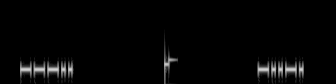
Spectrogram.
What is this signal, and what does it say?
Morse code, heard as a keyed tone, about 36 wpm, 700 Hz. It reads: 8 /
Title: Single Character (Letter:Number:Punctuation:Prosign) Alt 35wpm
